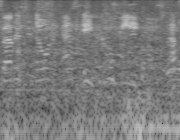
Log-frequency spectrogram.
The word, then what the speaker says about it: kopje: is known as a kopje. That's spelled K-O-P-J-E. Not at all how I would think to spell the word kopje.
